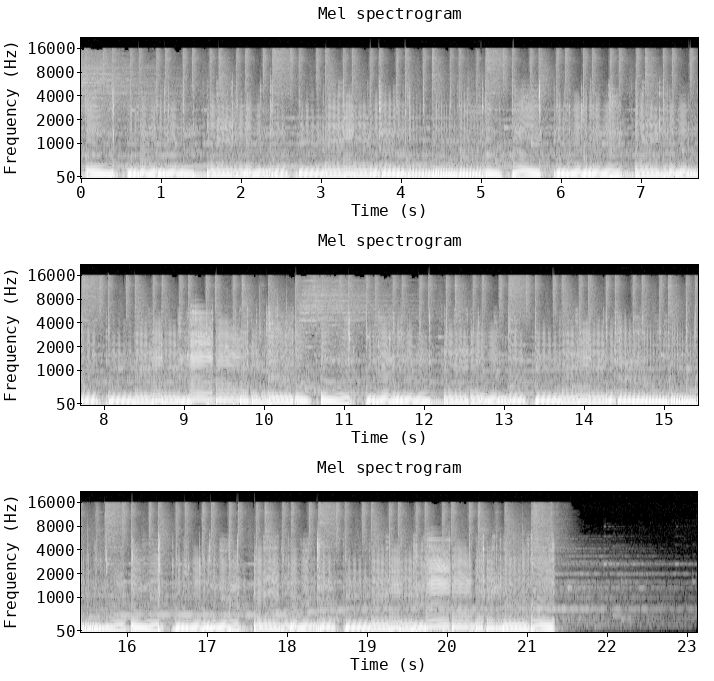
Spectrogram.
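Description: Sterling by Music Man DarkRay electric bass played fingerstyle: a riff of low notes in a steady rhythm with short breaks, stopping suddenly near the end.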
